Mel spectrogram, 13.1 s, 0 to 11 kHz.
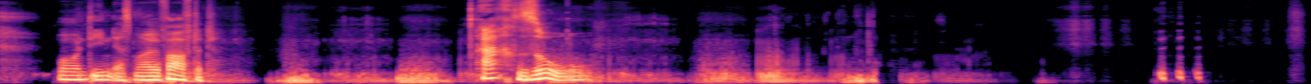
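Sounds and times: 
speech: 0.6s - 2.2s, 4.8s - 6.1s
male cat purring: 0.8s - 10.6s.

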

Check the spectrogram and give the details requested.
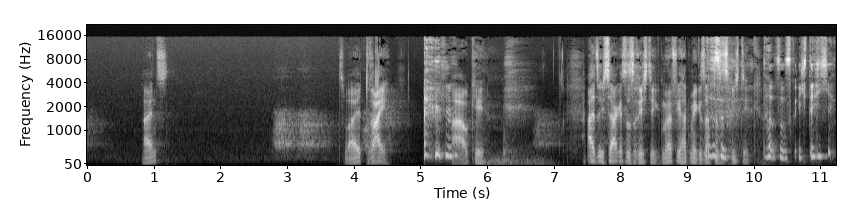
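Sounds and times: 
speech: 0.8s - 1.3s, 3.8s - 4.6s, 5.2s - 6.5s, 7.4s - 11.2s
dog giving a drawn-out bark: 2.8s - 4.7s, 6.7s - 7.1s
laughter: 5.1s - 5.7s, 9.2s - 10.3s.

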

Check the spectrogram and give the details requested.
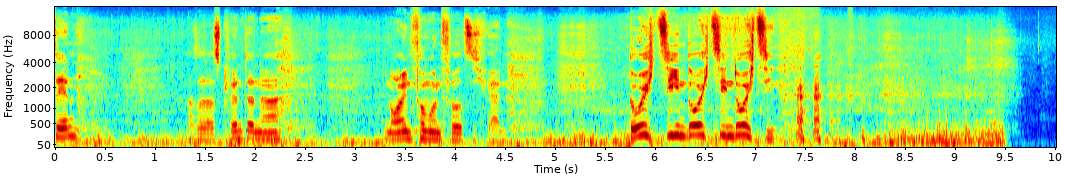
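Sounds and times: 
speech: 0.0s - 0.4s, 1.3s - 2.5s, 3.3s - 4.8s, 5.8s - 8.2s
strong wind buffeting the microphone on a mountain pass: 0.0s - 9.8s
laughter: 7.2s - 8.1s.

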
